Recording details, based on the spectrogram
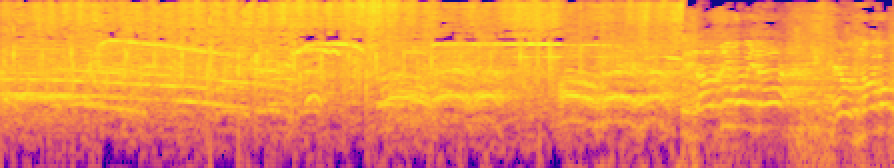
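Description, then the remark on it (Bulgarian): A large outdoor protest crowd in Blagoevgrad Province, Bulgaria, shouts and chants together in loud, rhythmic bursts of victory cries at news of the regional governor's resignation, with clapping and excited voices blending into a continuous roar throughout. “Новината, че новият областен управител, който от ДПС е подал оставка, бе посрещната с викове победа.”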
